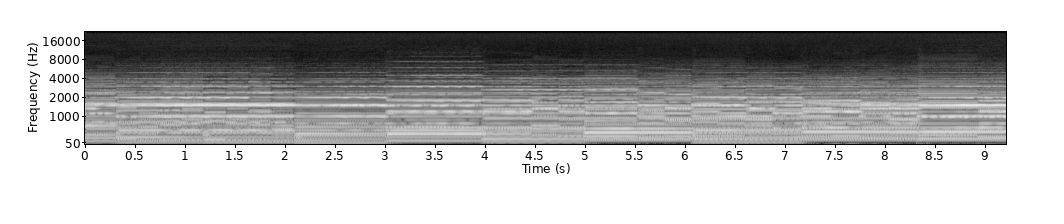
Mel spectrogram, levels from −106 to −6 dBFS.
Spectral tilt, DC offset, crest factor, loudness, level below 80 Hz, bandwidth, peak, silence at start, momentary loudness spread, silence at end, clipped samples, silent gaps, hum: -6 dB/octave; under 0.1%; 14 dB; -19 LUFS; -46 dBFS; 7.8 kHz; -6 dBFS; 0 s; 7 LU; 0 s; under 0.1%; none; none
